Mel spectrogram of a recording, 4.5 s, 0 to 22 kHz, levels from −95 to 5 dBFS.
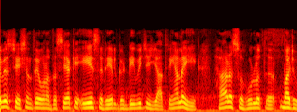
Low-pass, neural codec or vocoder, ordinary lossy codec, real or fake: none; codec, 16 kHz, 8 kbps, FunCodec, trained on LibriTTS, 25 frames a second; none; fake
